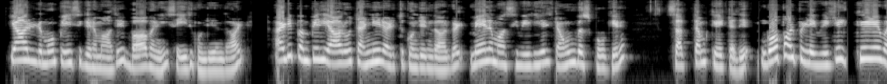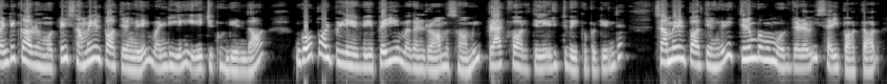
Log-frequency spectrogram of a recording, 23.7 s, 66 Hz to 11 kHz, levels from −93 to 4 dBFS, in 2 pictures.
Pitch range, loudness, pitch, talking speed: 185-280 Hz, -12 LUFS, 230 Hz, 110 wpm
